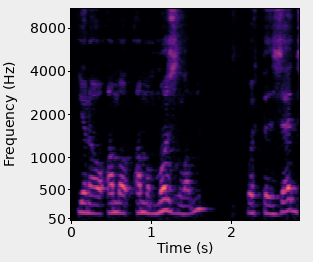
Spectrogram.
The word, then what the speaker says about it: Muslim: so like for instance when you say um you know i'm a muslim you're supposed to pronounce it with like an s as opposed to like a zed because that changes the meaning completely sorry if you can't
